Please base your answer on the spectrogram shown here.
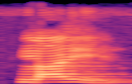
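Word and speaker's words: lie: और ए साइलेंट है लाई आई और ई एक साथ आया है आई क्या है लॉन्ग साउंड दे रहा है ई साइलेंट है उसी प्रकार पाई इस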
